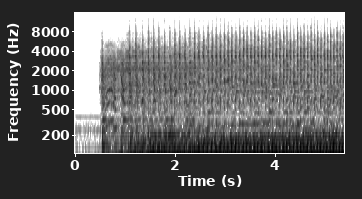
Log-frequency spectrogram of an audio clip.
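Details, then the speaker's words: 1986 Lull 644 Highlander II telehandler diesel, sat for many years, after injection pump check; fires and settles into a hard, regular knock on every beat at idle, heavy smoke; oil full of metal glitter, engine needs replacing. "i bought it knowing i thought it needed a motor so it turns out i am correct because i don't know if that's showing up on the camera oil looks like stripper glitter"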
